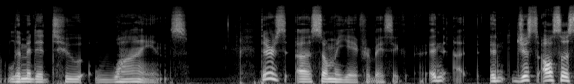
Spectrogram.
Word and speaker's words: sommelier: This is a very, very French word, and it's not sounding even remotely the way that it is spelled. It is spelled S-O-M-M. You still with me? S-O-M-M-E-L-I-E-R. Sommelier.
